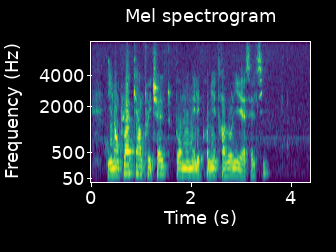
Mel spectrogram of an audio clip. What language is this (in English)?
French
